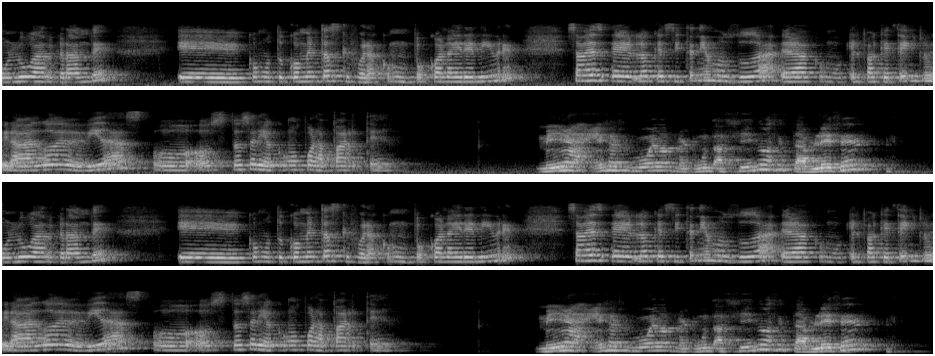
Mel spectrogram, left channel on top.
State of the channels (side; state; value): left; noise; rumble, 28 dB below the sound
